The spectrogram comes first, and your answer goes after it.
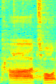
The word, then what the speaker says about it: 가져: 가지다 플러스 어 하면은 표기는 우리가 가져라 하지만 발음은 가저 이렇게 해요 이게 무슨 차이가 있냐고요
